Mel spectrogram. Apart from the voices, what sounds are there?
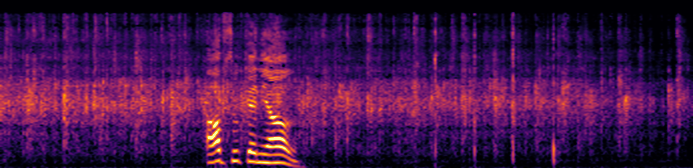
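audience applause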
